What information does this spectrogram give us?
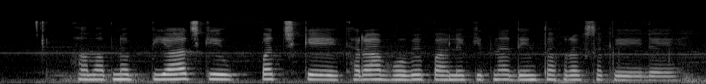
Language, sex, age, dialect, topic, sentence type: Magahi, female, 18-24, Western, agriculture, question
